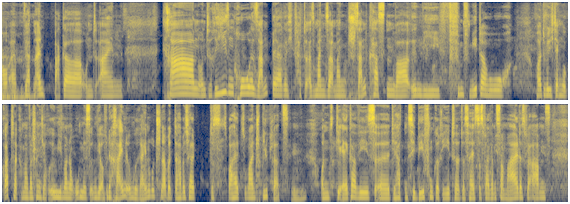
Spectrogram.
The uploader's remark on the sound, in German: Live vom 32ten Chaos Communications Congress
